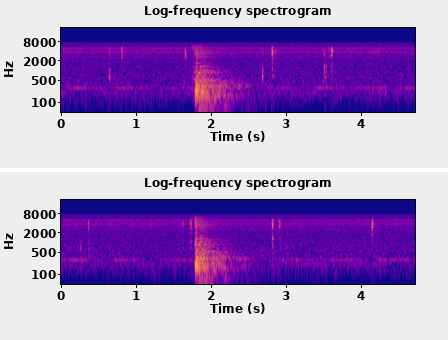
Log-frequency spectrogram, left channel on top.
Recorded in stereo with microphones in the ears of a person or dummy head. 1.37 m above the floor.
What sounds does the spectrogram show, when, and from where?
1.8 s a thud: 60° right (ahead or behind), 4 m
